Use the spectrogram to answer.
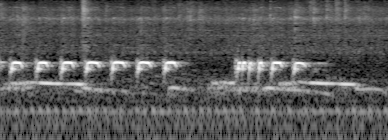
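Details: Local zebra dove, used as a lure to prompt other zebra doves to sing; bright stuttering coos in quick rapid series, about four notes a second, with a softer lower cooing dove in the background.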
